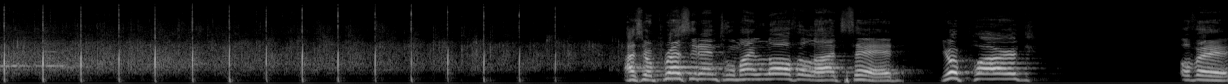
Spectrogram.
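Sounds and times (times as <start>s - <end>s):
rhythmic clapping from a church congregation: 0.0s - 6.6s
speech: 6.2s - 10.4s, 11.8s - 12.2s.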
